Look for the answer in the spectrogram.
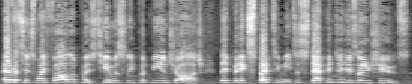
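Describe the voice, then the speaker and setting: A man's voice: extremely high pitch, lively intonation, moderate pace, a bit bright, soft background music, pitched above the performer's own voice. A man voicing a jaded young woman, a reluctant orchestra heiress in a visual novel, with sarcastic, bored delivery. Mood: wry narration.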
